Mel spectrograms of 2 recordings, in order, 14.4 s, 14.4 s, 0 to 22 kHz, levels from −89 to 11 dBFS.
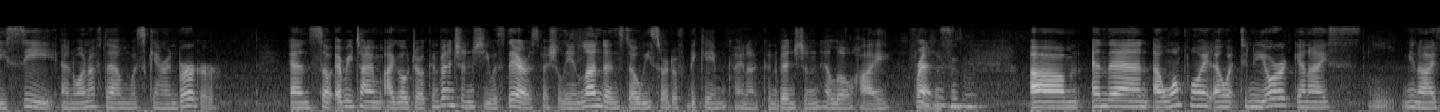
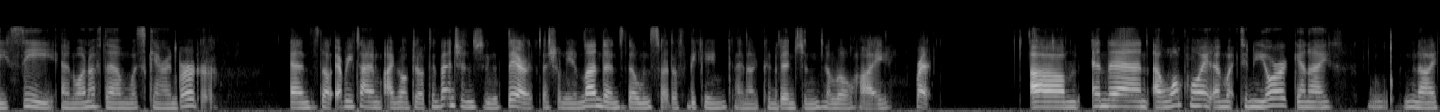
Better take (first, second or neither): first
